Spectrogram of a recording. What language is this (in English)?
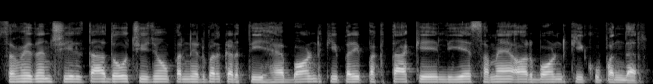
Hindi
